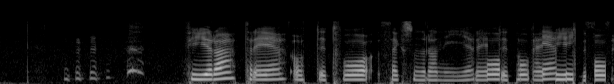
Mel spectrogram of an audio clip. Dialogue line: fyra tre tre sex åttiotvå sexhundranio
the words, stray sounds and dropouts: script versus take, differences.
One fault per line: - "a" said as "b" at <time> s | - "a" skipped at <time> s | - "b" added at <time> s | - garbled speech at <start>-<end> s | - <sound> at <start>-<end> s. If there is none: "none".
- laugh at 0.6-1.5 s
- "tre sex" skipped at 2.9 s
- garbled speech at 4.7-6.1 s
